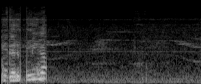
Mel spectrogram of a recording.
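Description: A voice for about half a second at the start, then only a faint, steady background hum of the surroundings.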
